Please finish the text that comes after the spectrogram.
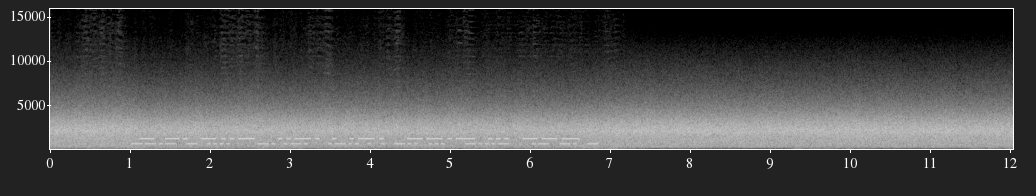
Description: Morse code, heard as two keyed tones, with radio static. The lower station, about 30 wpm, 680 Hz: QTH NR LEEDS <BT> ANT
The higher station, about 23 wpm, 1250 Hz: TNX FER QSO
